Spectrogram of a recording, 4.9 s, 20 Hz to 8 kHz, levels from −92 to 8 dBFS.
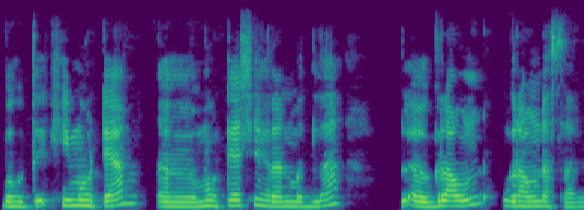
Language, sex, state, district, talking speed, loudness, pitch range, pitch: Marathi, female, Maharashtra, Pune, 110 wpm, -16 LUFS, 185-215 Hz, 200 Hz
